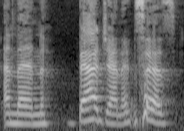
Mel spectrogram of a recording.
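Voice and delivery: ordinary talk

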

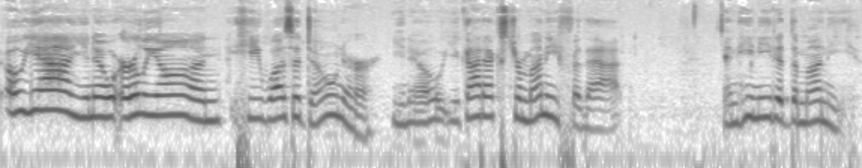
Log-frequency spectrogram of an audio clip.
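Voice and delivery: mom's offhand admission. Retold or imitated. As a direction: breezily recount it as the mother, easing down. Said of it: "her mom said".

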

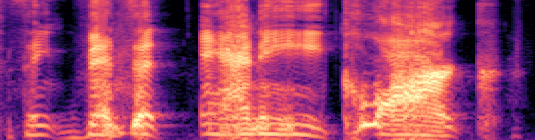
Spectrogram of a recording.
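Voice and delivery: loud, slow, high announcer voice; grand announcement. Acted. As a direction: announce her like a headliner.

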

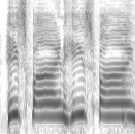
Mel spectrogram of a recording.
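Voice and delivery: high-pitched calling-out of "he's fine"; retold yelling. Dog owner yelling at the jogger, mock high yell. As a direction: shout the reassurance up high at the runner. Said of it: "She's yelling at me".

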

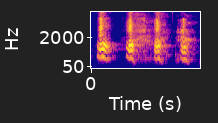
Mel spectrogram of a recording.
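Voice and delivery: burst of laughter. Real, not acted. Laughing at the silly name.

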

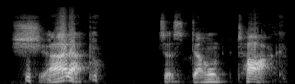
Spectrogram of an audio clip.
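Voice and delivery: imitated firm dad, slowing right down; firm hushing. Dad about to pull a scheme, firmly hushing his kids. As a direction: spell it out slowly for the kids.

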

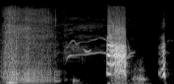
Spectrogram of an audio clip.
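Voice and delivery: a high laughing yelp of disbelief; loud burst of laughter. Real, not acted. Recalling the DM's rule, bursts out laughing. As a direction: burst out laughing at the absurd demand.

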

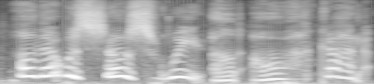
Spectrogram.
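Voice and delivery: hammed-up flustered delight; mock gushing. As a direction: melt over the sweet greeting. Gushing over the warm greeting.

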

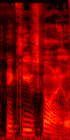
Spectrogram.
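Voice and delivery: ordinary talk

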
